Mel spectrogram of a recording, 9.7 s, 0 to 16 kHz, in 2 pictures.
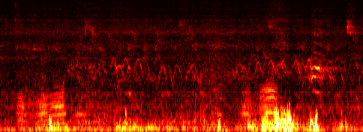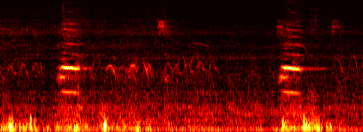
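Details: Baby Canada geese on a cold morning, 20 May 2023: several harmonic, nasal honking calls in short bursts, with faint high thin peeps, over low thumping and rustling ground noises.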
